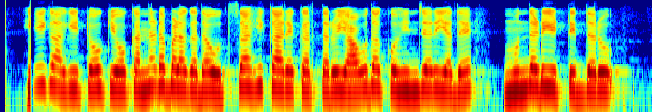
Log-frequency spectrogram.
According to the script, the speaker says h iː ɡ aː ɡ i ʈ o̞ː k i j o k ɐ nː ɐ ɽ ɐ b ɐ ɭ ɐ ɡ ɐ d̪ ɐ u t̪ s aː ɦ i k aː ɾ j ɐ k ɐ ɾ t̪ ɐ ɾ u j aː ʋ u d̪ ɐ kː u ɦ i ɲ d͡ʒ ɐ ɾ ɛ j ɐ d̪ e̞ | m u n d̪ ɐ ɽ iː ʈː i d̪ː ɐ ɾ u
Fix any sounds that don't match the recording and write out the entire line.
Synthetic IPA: h iː ɡ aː ɡ i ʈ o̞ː k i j o k ɐ nː ɐ ɽ ɐ b ɐ ɭ ɐ ɡ ɐ d̪ ɐ u t̪ s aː ɦ i k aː ɾ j ɐ k ɐ ɾ t̪ ɐ ɾ u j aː ʋ u d̪ ɐ kː u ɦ i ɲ d͡ʒ ɐ ɾ i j ɐ d̪ e̞ | m u n d̪ ɐ ɽ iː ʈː i d̪ː ɐ ɾ u

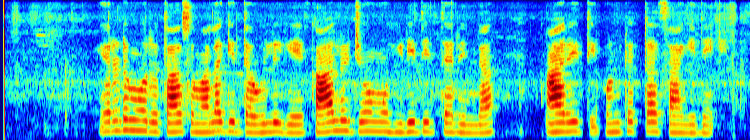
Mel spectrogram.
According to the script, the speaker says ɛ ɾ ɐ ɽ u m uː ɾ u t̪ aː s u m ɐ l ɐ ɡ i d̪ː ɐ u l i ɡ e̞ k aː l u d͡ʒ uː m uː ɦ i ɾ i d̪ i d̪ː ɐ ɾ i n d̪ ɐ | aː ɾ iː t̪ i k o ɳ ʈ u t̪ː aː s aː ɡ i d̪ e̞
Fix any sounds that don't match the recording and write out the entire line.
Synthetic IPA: ɛ ɾ ɐ ɽ u m uː ɾ u t̪ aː s u m ɐ l ɐ ɡ i d̪ː ɐ u l i ɡ e̞ k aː l u d͡ʒ uː m u ɦ i ɽ i d̪ i d̪ː ɐ ɾ i n d̪ ɐ | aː ɾ iː t̪ i k o ɳ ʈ u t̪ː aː s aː ɡ i d̪ e̞

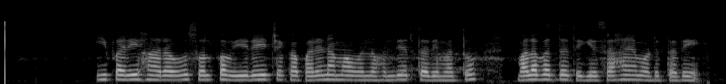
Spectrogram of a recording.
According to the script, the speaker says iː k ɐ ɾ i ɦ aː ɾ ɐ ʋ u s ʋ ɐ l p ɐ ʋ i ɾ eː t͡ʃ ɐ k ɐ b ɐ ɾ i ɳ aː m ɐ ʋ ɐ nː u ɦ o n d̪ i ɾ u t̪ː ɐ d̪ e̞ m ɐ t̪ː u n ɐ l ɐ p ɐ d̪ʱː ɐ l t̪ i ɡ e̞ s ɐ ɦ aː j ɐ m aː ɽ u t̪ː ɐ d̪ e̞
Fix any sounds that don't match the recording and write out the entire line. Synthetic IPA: iː p ɐ ɾ i ɦ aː ɾ ɐ ʋ u s ʋ ɐ l p ɐ ʋ i ɾ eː t͡ʃ ɐ k ɐ p ɐ ɾ i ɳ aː m ɐ ʋ ɐ nː u ɦ o n d̪ i ɾ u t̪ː ɐ d̪ e̞ m ɐ t̪ː u m ɐ l ɐ b ɐ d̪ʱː ɐ t̪ i ɡ e̞ s ɐ ɦ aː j ɐ m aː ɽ u t̪ː ɐ d̪ e̞

